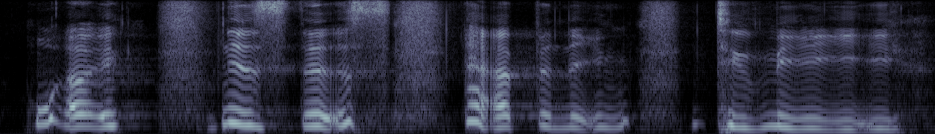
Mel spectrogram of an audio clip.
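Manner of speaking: high, drawn-out whining to God; whiner. Retold or imitated. Preacher whining to God in a mock whine. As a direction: whine it up high like a put-upon child. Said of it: "I can be a whiner with God".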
